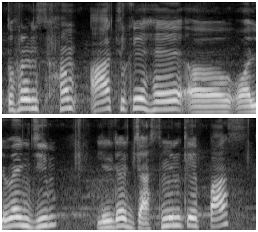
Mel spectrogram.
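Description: A man's voice: sits high, a little slow, mellow. Chatty young man narrating gameplay. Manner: chatty, thinks aloud while playing. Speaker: gaming channel host. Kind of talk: casual let's-play commentary.

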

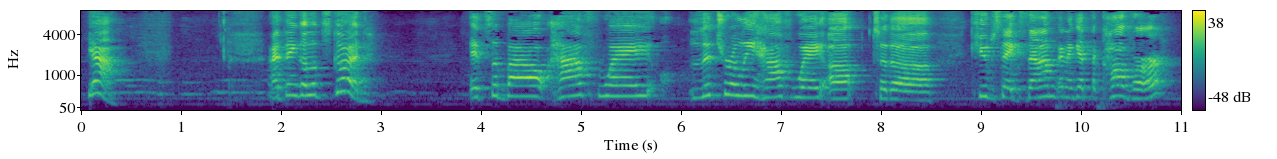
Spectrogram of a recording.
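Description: A high-voiced woman talks viewers through her cooking in an informal, chatty way. She takes her time, speaking off the cuff in a home kitchen. The phone recording is echoey, with clear background noise. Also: slow, pauses often. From the Bronx, New York, USA. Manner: informal, addressing viewers as guys, unscripted. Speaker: home cook vlogger. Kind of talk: casual cooking demonstration, chatty.

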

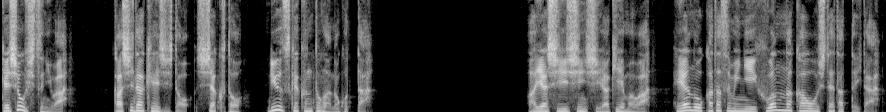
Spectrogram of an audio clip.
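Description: Mellow, expressive male story narrator. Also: a little high, measured pace, no room sound, studio quality. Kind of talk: dramatic scripted story narration.

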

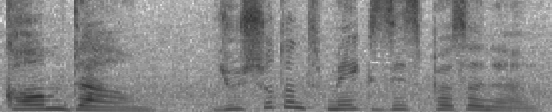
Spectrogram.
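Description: A woman's voice: fairly high pitch, animated, unhurried, noisy background. A woman voicing a cool, sly blonde handler of an assassin contest in a video game cutscene. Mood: cool, teasing. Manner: coolly detached, sly.

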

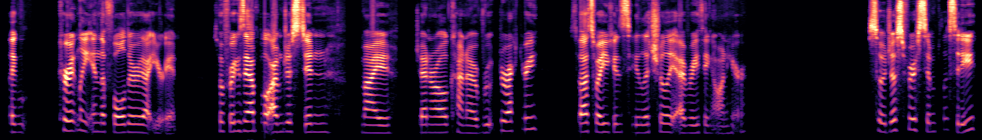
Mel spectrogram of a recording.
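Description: A young woman lab instructor, sniffly from allergies, talking casually through a screen-recorded software tutorial with many ums. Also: medium pitch, clear, resonant tone, no echo.

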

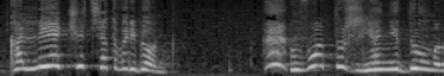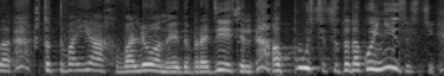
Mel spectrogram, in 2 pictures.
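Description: An actress playing a wronged but defiant young wife and mother in 1950s radio drama, emotional and dignified. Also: high-pitched. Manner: deliberate, emotional, bitterly dignified.

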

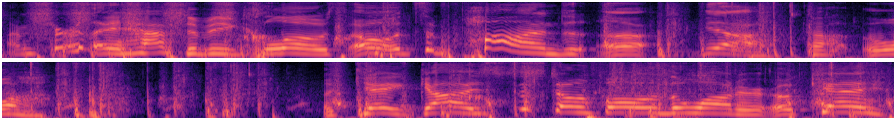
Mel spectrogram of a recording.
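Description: A woman voicing an excitable orange stick figure in an amateur cartoon fan dub, searching for lost friends with casual, youthful slang and exclamations. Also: a little high, slow, noisy background. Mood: curious, upbeat.

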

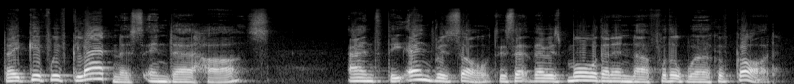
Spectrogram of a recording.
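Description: A man reading a scripted religious lesson aloud as a teacher, in measured phrases. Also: fairly high pitch, expressive, warm tone. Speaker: Bible teacher.

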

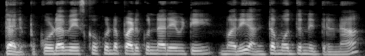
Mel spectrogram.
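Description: A sly cartoon parrot played by a woman who is always plotting. The delivery is wheedling and jealous, made for an animated bird fable. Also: fairly low pitch, brisk, close to an everyday voice. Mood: scolding.

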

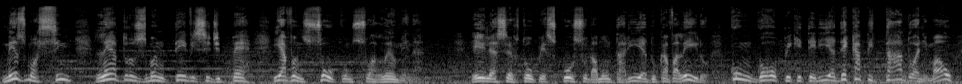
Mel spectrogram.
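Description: Animated, higher-pitched Brazilian male storyteller. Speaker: narrator. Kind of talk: dramatic scripted fantasy narration. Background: music.

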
